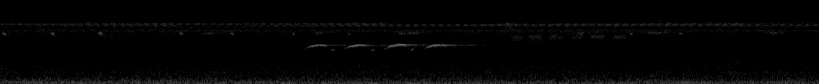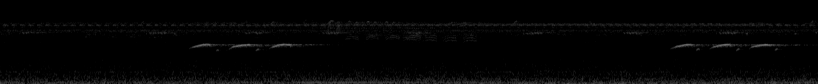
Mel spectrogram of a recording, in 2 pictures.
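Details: Stone marten cubs in the morning, filmed by a trail camera on 4 July 2022: short squeaky chirps sliding upward, in bursts of three or four that recur every five to seven seconds over a steady high insect chorus.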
